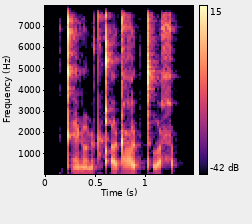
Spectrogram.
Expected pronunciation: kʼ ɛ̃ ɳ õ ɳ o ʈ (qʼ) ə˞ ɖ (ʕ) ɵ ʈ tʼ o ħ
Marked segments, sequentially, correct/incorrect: correct, correct

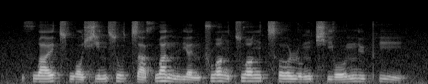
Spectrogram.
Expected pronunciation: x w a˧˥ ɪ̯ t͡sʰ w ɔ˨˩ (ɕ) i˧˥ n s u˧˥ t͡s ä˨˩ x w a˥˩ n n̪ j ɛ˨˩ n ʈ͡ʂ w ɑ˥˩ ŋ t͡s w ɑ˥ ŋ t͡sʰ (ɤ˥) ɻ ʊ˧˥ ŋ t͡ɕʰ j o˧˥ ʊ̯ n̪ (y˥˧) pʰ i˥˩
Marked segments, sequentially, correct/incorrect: correct, correct, correct

